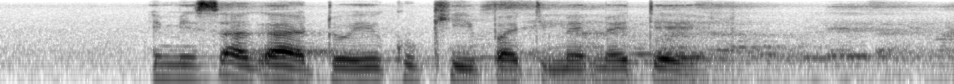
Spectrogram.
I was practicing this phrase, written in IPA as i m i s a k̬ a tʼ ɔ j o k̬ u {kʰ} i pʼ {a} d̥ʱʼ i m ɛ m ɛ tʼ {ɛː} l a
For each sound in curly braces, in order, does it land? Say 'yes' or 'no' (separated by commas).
yes, yes, yes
